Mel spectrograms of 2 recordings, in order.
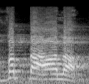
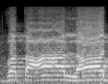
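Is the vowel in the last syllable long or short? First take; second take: short; long. First: The final vowel is clipped short. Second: The final vowel is drawn out long. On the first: The speaker calls it wrong. "ये भी गलत है" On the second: The speaker calls it right. "व तआला को थोड़ा सा लंबा करना है, जो मैंने कहा है"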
